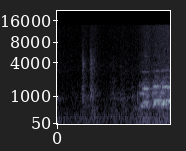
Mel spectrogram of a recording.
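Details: Aceh junglefowl on a bird-luring recording: faint taps and hiss, then a rising, raspy crow with layered harmonics swells loudly at the end.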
